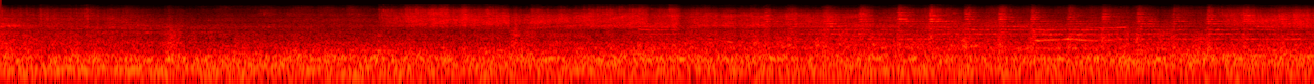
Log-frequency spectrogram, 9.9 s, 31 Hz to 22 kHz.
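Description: Wellington 1906 'Big Ben' double-decker electric tram No. 47 running along its track: a steady, loud low rumble of the running gear on the rails. A faint high whine joins in from about halfway.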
